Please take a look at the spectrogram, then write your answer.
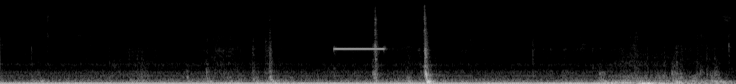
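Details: Steady low humming drone under road rumble while driving, with a faint cricket-like chirping on top; humming noise of unclear cause.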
